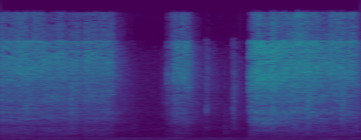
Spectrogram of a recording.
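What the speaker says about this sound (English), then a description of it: "So I like to use pan baking spray so that the cookies don't stick to the pan." Cooking spray hisses onto a baking pan in two soft bursts, the second longer and steadier, close but quiet with no voices.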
